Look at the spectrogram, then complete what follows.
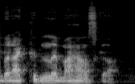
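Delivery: ordinary delivery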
